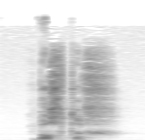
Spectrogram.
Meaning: winding
- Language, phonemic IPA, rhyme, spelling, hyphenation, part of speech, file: Dutch, /ˈbɔx.təx/, -ɔxtəx, bochtig, boch‧tig, adjective, Nl-bochtig.ogg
